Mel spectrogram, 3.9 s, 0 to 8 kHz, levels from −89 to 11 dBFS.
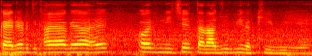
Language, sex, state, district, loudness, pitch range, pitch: Hindi, male, Chhattisgarh, Rajnandgaon, -18 LUFS, 185-210 Hz, 200 Hz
